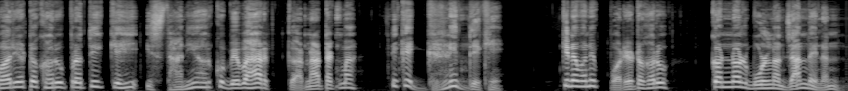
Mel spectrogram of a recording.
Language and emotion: Nepali, disgusted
